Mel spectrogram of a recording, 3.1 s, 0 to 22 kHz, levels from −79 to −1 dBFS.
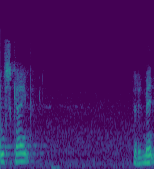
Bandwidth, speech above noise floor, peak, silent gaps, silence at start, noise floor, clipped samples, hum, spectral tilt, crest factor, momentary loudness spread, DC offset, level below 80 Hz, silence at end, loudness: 8.4 kHz; 26 dB; -20 dBFS; none; 0 s; -60 dBFS; under 0.1%; none; -5.5 dB/octave; 18 dB; 27 LU; under 0.1%; -64 dBFS; 0 s; -36 LUFS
